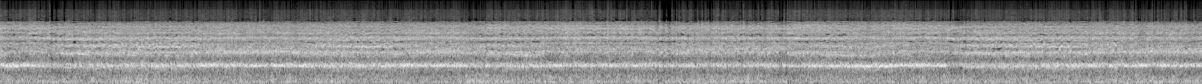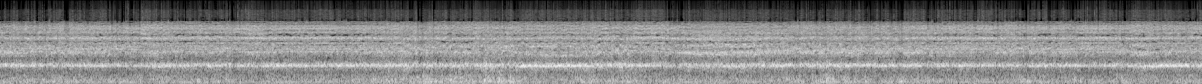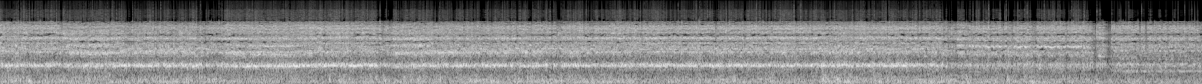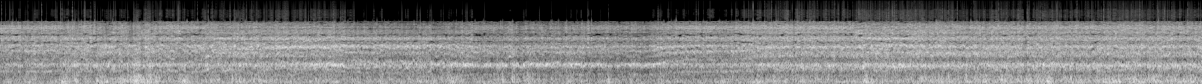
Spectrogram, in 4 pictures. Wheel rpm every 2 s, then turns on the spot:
220, 230, 220, 230, 220, 220, 230, 230, 220, 220, 230, 230, 230, 220, 230, 230, 230, 190, 160, 160, 120, 140, 190, 200.
none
